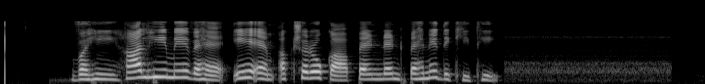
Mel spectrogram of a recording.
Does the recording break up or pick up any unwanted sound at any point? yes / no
no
